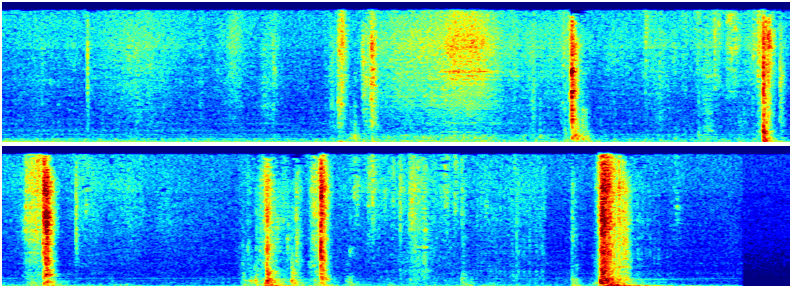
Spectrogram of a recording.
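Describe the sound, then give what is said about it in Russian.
A car rolls slowly to a stop as it pulls up to a gas station after leaving town, its low engine hum steady throughout, broken by several sharp clunks and clicks, the loudest near the end. “Да, и мы, кажется, к заправке подъезжаем.”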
